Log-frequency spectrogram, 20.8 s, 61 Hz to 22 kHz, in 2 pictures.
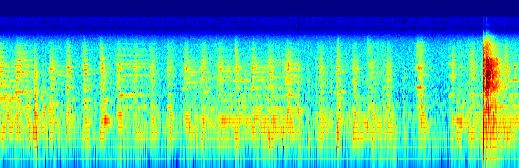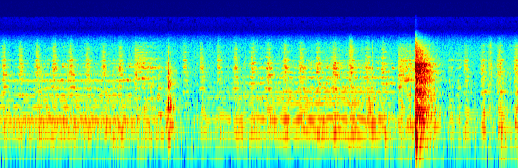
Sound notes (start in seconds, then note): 0.2 soft whimsical music; 9.6 crack; 11.6 soft whimsical music; 18.7 bang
